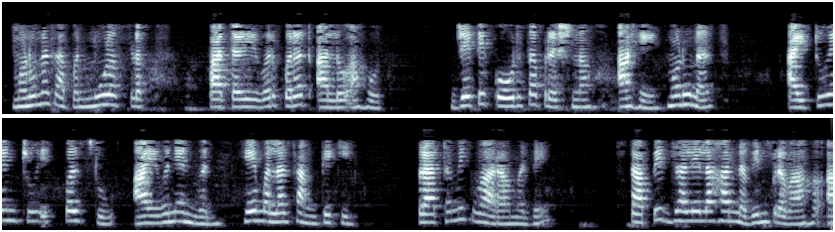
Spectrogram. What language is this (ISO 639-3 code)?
mar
